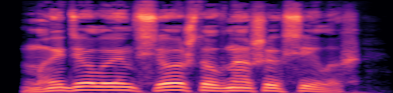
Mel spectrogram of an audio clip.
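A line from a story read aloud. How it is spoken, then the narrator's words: Sigh. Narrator (Russian): вздохнул тот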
